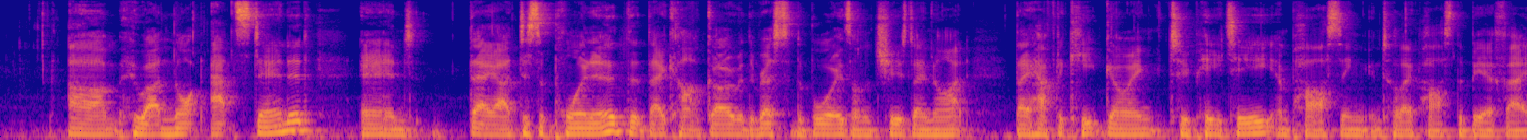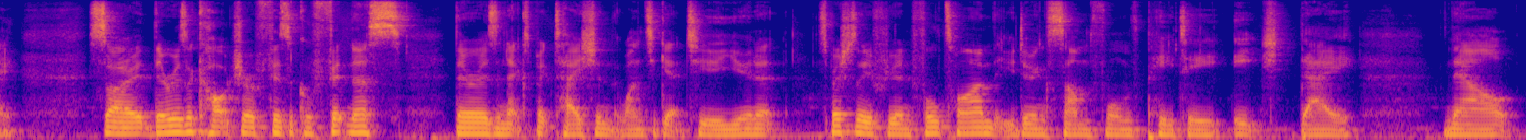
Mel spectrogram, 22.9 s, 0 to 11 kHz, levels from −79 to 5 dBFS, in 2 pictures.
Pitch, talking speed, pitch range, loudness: 90 Hz, 190 wpm, 85-105 Hz, -18 LUFS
